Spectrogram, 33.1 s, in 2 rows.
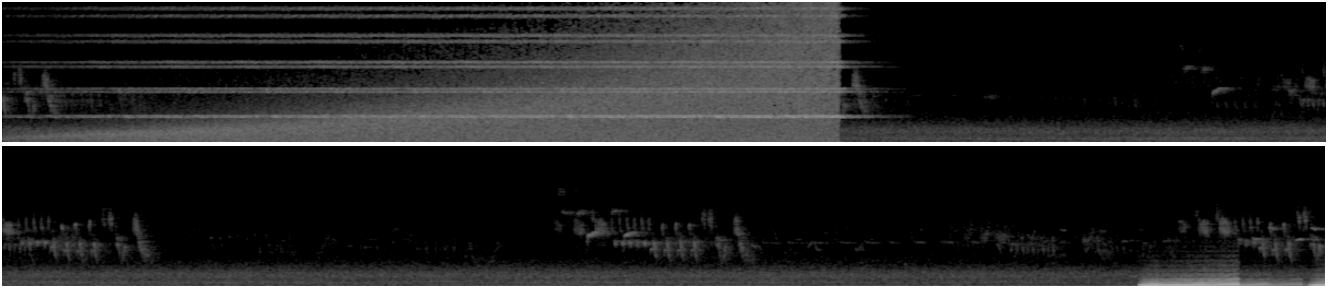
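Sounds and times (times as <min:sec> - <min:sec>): bird chirping: 0:30.8 - 0:33.0.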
